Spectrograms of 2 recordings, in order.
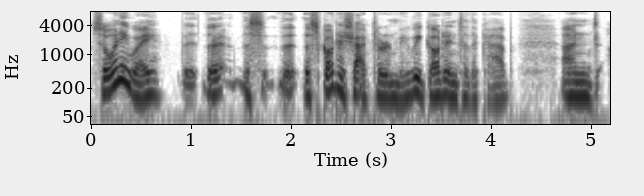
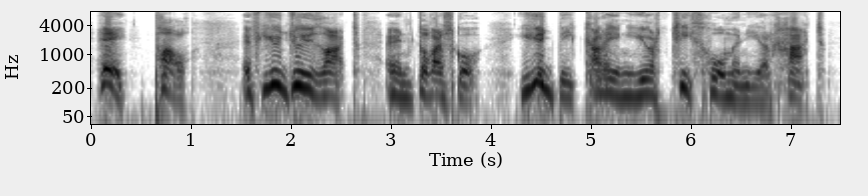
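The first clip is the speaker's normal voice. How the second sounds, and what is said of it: Heavy Glasgow accent. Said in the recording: “he really laid on, uh, you know, like a Glasgow accent”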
